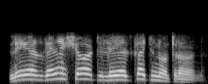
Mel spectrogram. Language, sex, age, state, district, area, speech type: Kashmiri, male, 18-30, Jammu and Kashmir, Srinagar, urban, conversation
